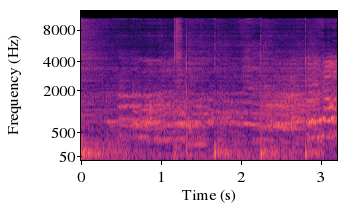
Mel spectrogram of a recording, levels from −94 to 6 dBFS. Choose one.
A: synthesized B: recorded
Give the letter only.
A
